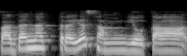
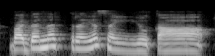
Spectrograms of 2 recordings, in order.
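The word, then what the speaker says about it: वदनत्रयसंयुता: So here after Sa, we have the Anuswara and then we have the Ya. Okay. So we can pronounce this as Vadanatraya Samyuta, which is correct. So we can also pronounce this as Vadanatraya Sanyuta. Vadanatraya Sanyuta. So both are correct.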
